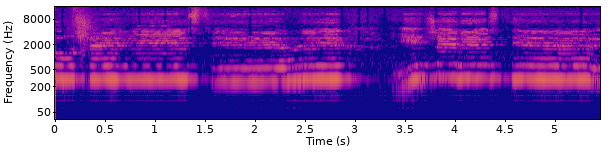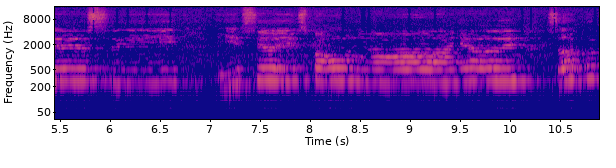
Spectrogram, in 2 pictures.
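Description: A woman singing solo and unaccompanied: a slow, chant-like melody of long held notes, each about a second and a half, moving by small steps in pitch.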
